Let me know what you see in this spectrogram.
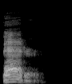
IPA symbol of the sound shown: ɾ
